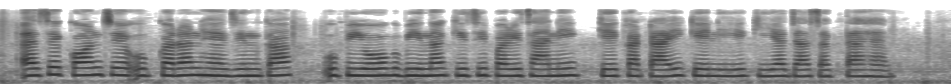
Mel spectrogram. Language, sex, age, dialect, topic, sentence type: Hindi, female, 18-24, Marwari Dhudhari, agriculture, question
